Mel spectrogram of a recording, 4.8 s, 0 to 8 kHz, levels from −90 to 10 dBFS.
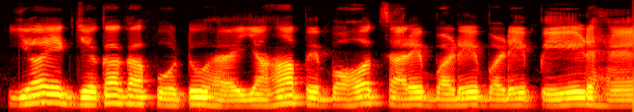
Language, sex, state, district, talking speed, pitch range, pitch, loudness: Hindi, male, Jharkhand, Palamu, 175 wpm, 120-145 Hz, 135 Hz, -17 LUFS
